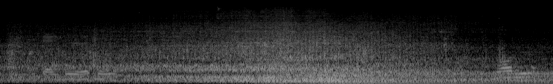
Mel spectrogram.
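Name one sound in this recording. A small truck drives past close by on a road.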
